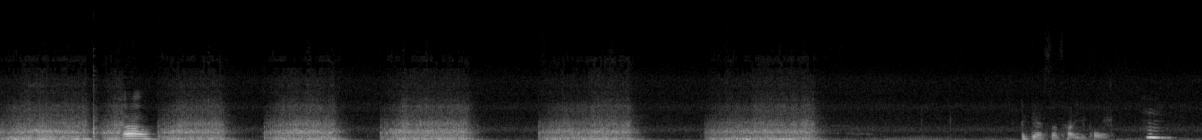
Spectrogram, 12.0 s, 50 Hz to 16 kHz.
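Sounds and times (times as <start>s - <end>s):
electric blender pulsing: 0.0s - 8.5s.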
